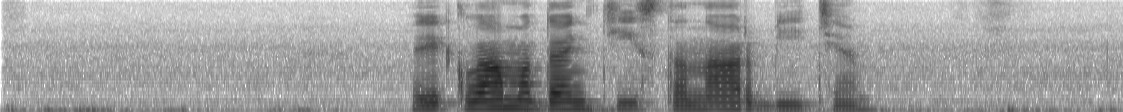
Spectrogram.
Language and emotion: Russian, neutral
